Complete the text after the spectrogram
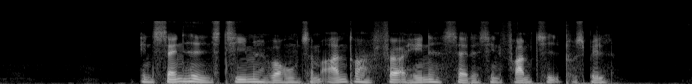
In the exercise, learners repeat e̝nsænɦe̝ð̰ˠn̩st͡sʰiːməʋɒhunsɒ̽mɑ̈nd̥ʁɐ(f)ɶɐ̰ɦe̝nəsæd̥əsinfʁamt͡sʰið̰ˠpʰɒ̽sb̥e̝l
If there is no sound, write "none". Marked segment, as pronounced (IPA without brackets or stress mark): f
